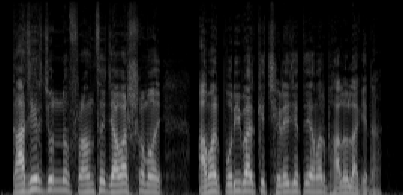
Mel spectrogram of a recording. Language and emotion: Bengali, sad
